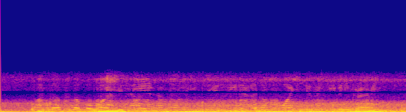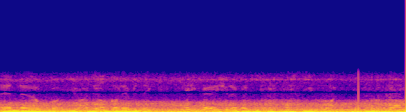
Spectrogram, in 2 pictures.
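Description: Low rumble of a car's engine and tyres inside the cabin, picked up by a windscreen dashcam as the car pulls away from a crawl in traffic; it grows louder toward the end as the car gathers speed. Muffled voices talk over it.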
